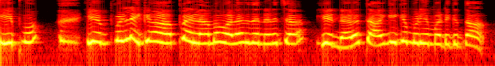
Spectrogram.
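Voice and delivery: sobbing lament with gasping breaths; tearful despair; crying. Acted. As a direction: weep helplessly between phrases. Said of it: "அழாதம்மா".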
